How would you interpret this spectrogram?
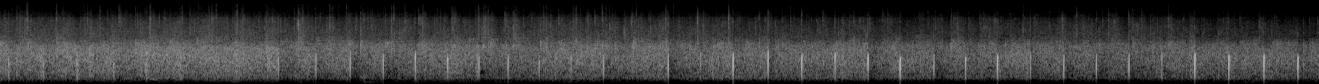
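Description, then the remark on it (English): Steady applause from an audience for Supreme Court Justice Chin on his impending retirement fills the whole stretch, a dense wash of clapping with sharper individual claps standing out toward the end, fairly loud and with no one speaking. “We can clap for that.”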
